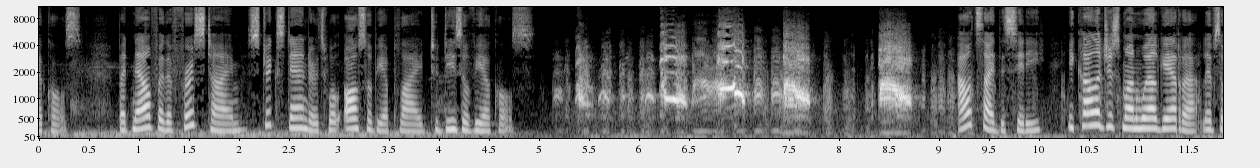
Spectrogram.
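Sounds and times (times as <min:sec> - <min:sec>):
speech: 0:00.0 - 0:05.6, 0:09.2 - 0:11.8
flock of geese honking: 0:05.1 - 0:09.5.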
